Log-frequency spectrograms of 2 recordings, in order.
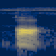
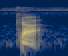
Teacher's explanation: pangkal lidah paling belakang bersentuh dengan langit-langit yang lunak, menghasilkan qa, huruf qaf, qa ya. Sedangkan naik sedikit menyentuh langit-langit yang keras, ka, keluar darinya huruf kaf.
